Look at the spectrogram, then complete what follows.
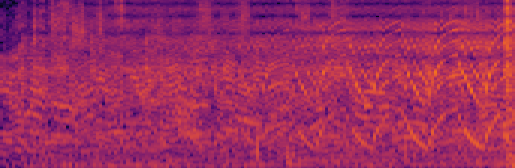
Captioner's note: all chattering; siren wailing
